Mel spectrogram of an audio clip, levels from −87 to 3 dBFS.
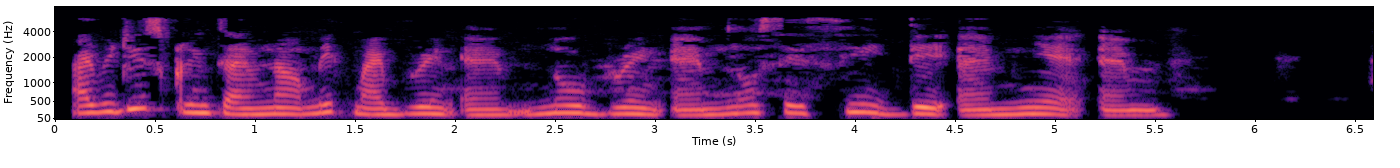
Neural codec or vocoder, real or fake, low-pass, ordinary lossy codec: none; real; 7.2 kHz; MP3, 24 kbps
